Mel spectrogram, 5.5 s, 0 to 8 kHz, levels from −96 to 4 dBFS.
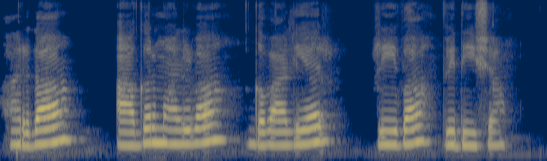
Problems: background sounds at intervals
